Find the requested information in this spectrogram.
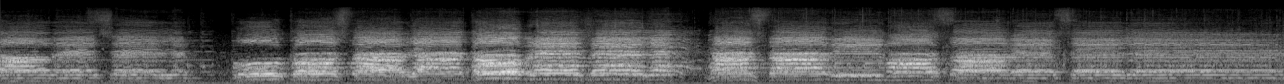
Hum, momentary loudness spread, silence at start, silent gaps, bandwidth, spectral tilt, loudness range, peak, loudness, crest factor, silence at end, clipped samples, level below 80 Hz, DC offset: none; 11 LU; 0 s; none; 15.5 kHz; -2 dB/octave; 5 LU; 0 dBFS; -16 LUFS; 16 dB; 0 s; under 0.1%; -48 dBFS; under 0.1%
